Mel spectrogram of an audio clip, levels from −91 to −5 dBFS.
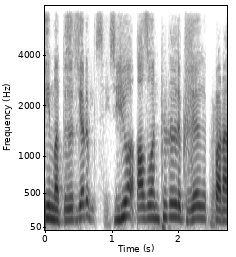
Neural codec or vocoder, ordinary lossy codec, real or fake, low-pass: codec, 16 kHz, 0.5 kbps, X-Codec, HuBERT features, trained on general audio; none; fake; 7.2 kHz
